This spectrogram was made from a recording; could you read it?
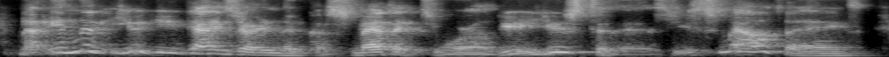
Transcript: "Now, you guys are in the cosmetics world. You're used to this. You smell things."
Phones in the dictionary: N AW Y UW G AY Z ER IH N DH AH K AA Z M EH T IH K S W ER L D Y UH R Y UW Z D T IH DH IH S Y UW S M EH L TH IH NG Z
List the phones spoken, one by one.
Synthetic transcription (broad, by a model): N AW Y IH G AY Z ER IH N DH AH K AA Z M EH T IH K S W ER L D Y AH R Y UW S T IH DH IH S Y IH S M EH L TH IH NG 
